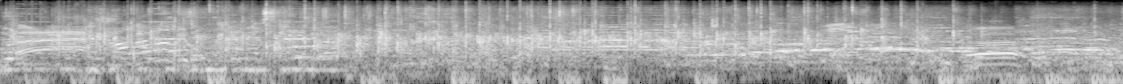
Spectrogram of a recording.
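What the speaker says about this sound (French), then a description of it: "Applaudissements pour Noé" Crowd applause and cheering for climber Noé at a Team Boulder Arena bouldering competition, loud and sustained, with shouting voices and chatter mixed throughout.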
